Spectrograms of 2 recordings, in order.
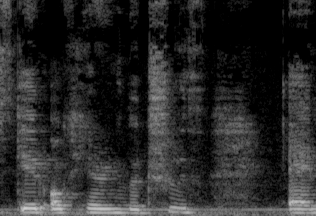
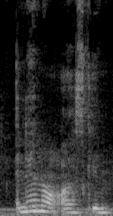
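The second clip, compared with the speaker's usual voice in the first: plain reading voice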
